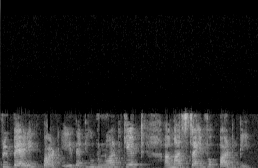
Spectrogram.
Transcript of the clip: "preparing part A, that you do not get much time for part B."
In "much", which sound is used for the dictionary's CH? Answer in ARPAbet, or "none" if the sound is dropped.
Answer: S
